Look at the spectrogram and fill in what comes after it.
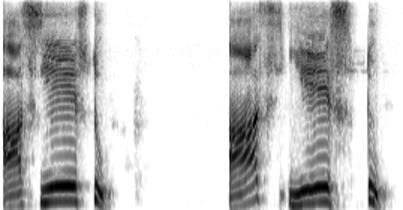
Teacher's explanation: आस्य अस्तु नहीं करेंगे, ध्यान रखिए, बहुत गंभीर बात कहने जा रहा हूं, लगभग सबकी त्रुटि है, लगभग सबकी। आस्य अस्तु बोलते हैं, अकार का तो लोप है वहां। अगर अकार का लोप नहीं होता तो देखो, आप इसमें देखो, आस्य के बाद अवग्रह का चिन्ह लगा हुआ है।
